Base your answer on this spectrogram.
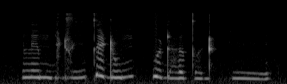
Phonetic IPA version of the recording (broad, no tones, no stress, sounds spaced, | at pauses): l e m ɡʲ ə ɖ z e̤ t̪ ɛ ɖ u m pː u ɖ a̤ ə̯ t̪ ɔ̤ ɖ kː e̤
